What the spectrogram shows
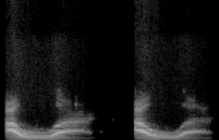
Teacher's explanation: Terus di sini, nah ini juga banyak yang keliru di sini. Banyak sekali yang membaca di sini itu wawunya dibaca panjang.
